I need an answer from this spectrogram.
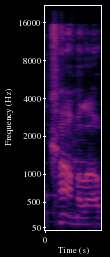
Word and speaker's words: Kamala: Kamala Harris.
